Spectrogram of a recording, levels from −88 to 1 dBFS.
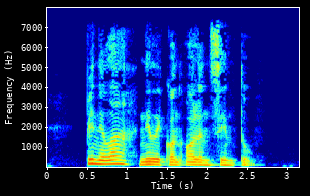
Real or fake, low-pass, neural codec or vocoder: real; 7.2 kHz; none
